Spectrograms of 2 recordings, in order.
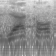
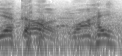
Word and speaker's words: Yakult: Now, did you say he played for the Yakult Swallows or the Occult? Not the Occult. Because, we're getting close to the Yakult.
